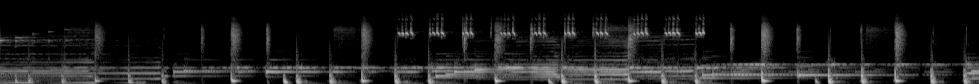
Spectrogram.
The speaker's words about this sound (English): All right. Crickets from the crowd. I get it. I get the message.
